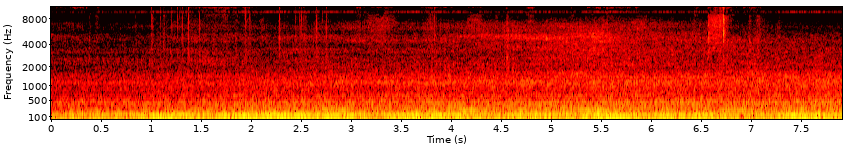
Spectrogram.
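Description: A VW or Skoda car with Active Cylinder Technology accelerates in fourth gear through traffic, its engine under load giving a steady, loud low rumble that swells slightly as speed builds, with no talk over it.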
